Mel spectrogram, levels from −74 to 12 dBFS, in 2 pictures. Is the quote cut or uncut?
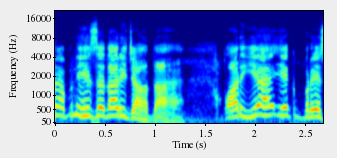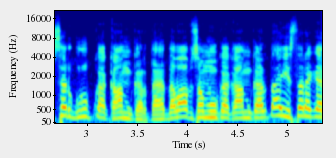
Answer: uncut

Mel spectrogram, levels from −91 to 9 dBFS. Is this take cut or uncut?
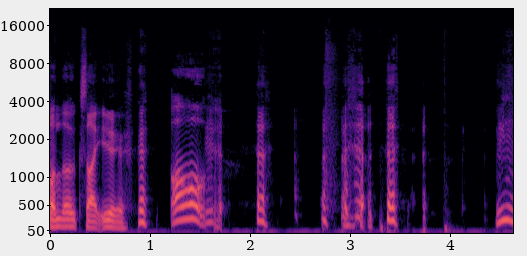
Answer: uncut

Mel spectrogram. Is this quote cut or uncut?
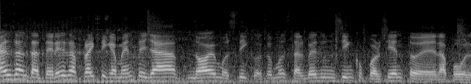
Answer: uncut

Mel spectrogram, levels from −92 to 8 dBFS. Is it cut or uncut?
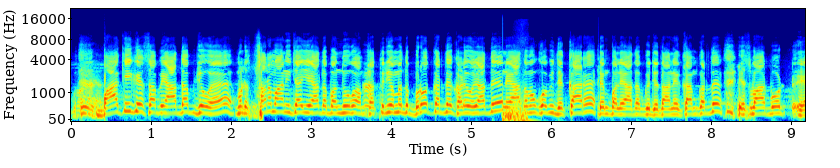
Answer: cut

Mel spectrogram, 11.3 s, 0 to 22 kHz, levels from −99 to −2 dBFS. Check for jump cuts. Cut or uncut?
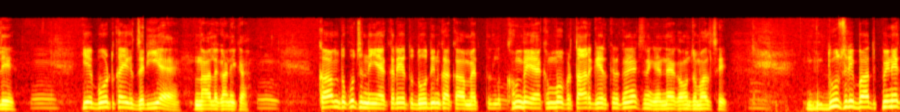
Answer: uncut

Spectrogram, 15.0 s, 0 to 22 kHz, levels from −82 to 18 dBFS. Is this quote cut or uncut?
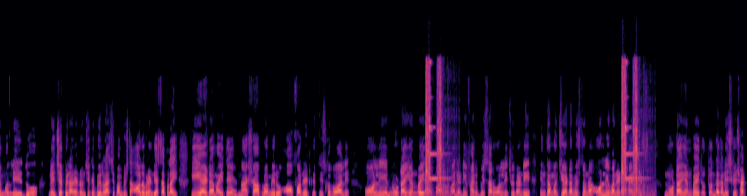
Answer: uncut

